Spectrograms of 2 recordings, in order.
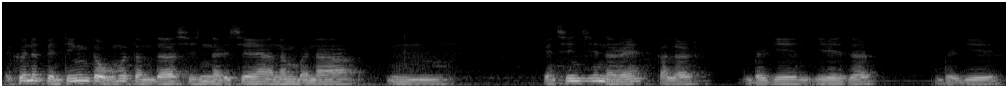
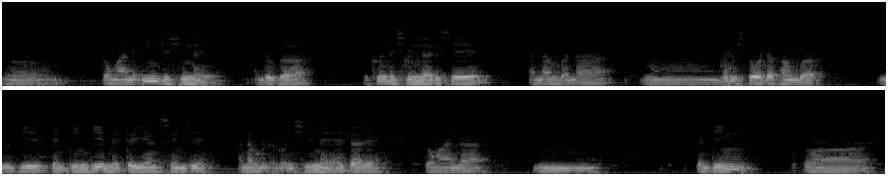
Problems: constant background noise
